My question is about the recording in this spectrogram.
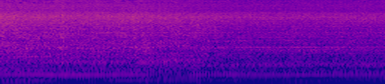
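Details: Nissan Versa on a cold start: loud hissing rush with a faint steady hum underneath, easing off over a few seconds; recurring cold-start noise, cause unknown.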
